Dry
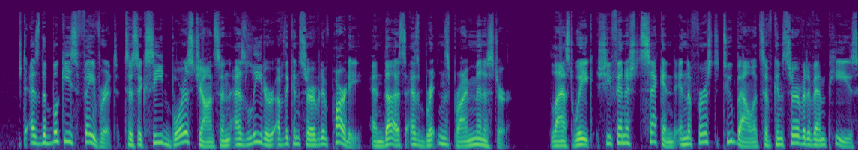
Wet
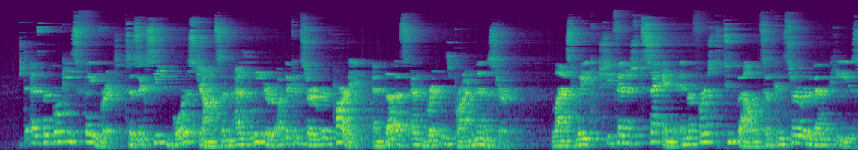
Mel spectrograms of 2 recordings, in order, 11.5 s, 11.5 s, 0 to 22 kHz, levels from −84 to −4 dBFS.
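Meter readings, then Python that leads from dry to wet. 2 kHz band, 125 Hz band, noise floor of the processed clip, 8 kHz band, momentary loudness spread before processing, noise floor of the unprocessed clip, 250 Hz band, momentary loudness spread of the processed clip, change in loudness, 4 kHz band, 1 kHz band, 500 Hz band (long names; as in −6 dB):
+10.5 dB, +6.5 dB, −47 dBFS, +6.5 dB, 5 LU, −74 dBFS, +6.5 dB, 6 LU, +7.0 dB, +3.5 dB, +8.0 dB, +6.5 dB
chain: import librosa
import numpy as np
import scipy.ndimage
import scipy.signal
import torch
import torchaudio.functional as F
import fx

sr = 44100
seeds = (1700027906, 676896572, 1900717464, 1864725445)

p1 = fx.spec_gate(x, sr, threshold_db=-20, keep='strong')
p2 = fx.graphic_eq_31(p1, sr, hz=(1000, 2000, 5000, 10000), db=(7, 12, -10, 7))
p3 = p2 + fx.room_flutter(p2, sr, wall_m=7.9, rt60_s=0.22, dry=0)
p4 = fx.rev_double_slope(p3, sr, seeds[0], early_s=0.58, late_s=2.2, knee_db=-24, drr_db=-8.5)
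p5 = fx.dmg_crackle(p4, sr, seeds[1], per_s=200.0, level_db=-41.0)
y = F.gain(torch.from_numpy(p5), -3.0).numpy()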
